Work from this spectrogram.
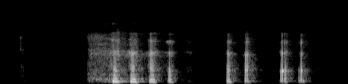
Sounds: Laughter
